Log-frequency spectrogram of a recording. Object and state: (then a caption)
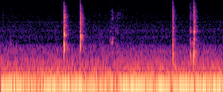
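Plastic puzzle cube. Fingertips tap and click on a small hollow plastic Star Wars-themed puzzle cube held in both hands right above a binaural microphone, possibly while turning its layers. Sharp, brief clicks stand out sparsely over a quiet, steady low rumble, each dying away almost at once.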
